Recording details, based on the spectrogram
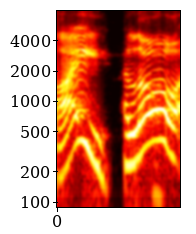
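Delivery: put-on heavy, laid-on Scottish accent, loud. Retelling a stranger answering back while trying to join the meeting, super scottish accent. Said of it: "like super Scottish accent".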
